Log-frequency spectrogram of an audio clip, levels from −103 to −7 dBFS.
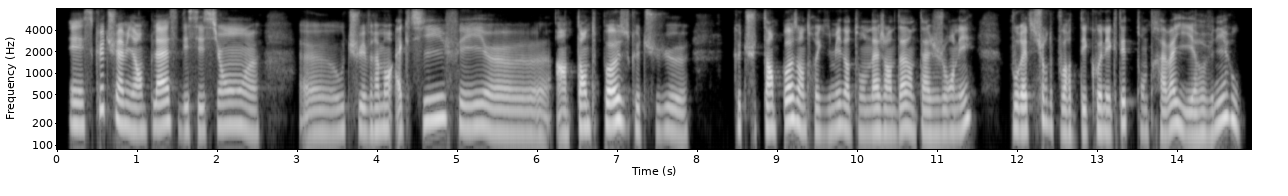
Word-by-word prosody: Et 195 -1 +2
est-ce 190 - -8
que 315 -2 +3
tu 310 -6 -2
as 200 - +9
mis 180 -3 0
en 165 +1 +3
place 185 +2 +5
des 165 +1 -4
sessions, 180 +1 -1
heu 155 - -10 0.6
heu, 150 0 -6
où 165 +2 -8
tu 175 - -2
es - - +2
vraiment 170 +1 -1
actif 220 +8 -2
et 185 +1 -2
heu, 150 -3 -3
un 150 0 +3
temps 180 +4 +4
de 185 - -8
pause 195 +1 +6
que 165 - -6
tu 160 +1 -9
heu, 150 -3 -5 0.6
que - - -4
tu - - -5
«t'imposes» 180 +5 +5
entre 165 -2 -1
guillemets 160 +4 -5
dans 170 -1 +1
ton 155 -1 -9
agenda, 160 +2 +2
dans 170 - -1
ta 150 -1 -1
journée, 160 - -3 0.4
pour 175 -2 +1
être 165 0 +6
sûr 205 +6 -2
de 185 - -9
pouvoir 155 -3 -2
déconnecter 160 +4 +1
de 200 - -27
ton 160 -2 -11
travail 180 +6 +1
et 145 -2 -3
y - - +1
revenir 150 - -2
ou 195 -7 -3
170 Hz, 200 wpm, -27 LUFS, 155-190 Hz, 0.6 s, as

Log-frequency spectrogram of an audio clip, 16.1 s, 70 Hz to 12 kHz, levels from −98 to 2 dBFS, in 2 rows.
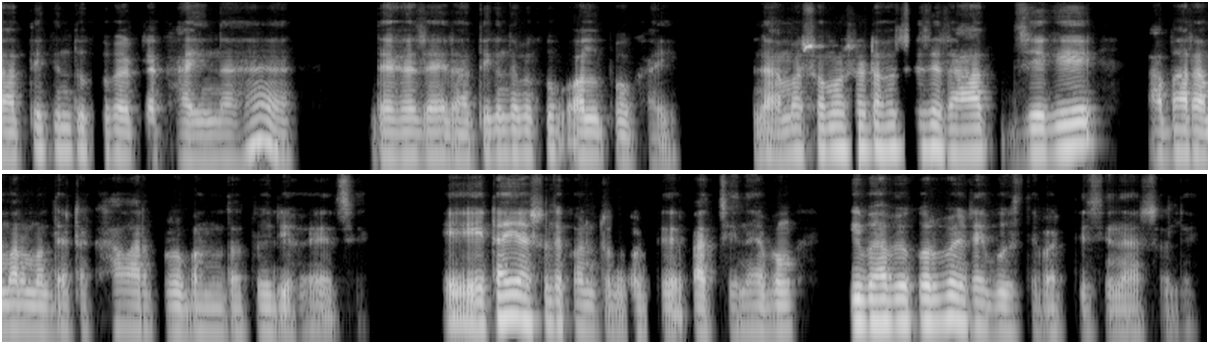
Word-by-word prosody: রাতে 110 +3 -1
কিন্তু 130 -1 -4
খুব 115 - -10
একটা 115 - -4
খাই 105 0 -1
না, 105 - -4
হ্যাঁ? 160 -5 +1 0.7
দেখা 115 0 +2
যায় 115 0 +2
রাতে 105 +1 -4
কিন্তু 120 0 -1
আমি 120 - -2
খুব 125 - -4
অল্প 115 0 +2 0.2
খাই। - - -11 0.8
আমার 125 +1 0
সমস্যাটা 135 +1 +2
হচ্ছে 140 +1 -2
যে, 140 - +6
রাত 125 +1 +4 0.2
জেগে 125 +3 +5 0.5
আবার 120 +2 +1
আমার 115 0 +2
মধ্যে 105 -2 -2
একটা 105 - -13
খাও 110 +1 -9
য়ার 110 -1 -1
প্রবণতা 100 -2 -4
তৈরি 100 -1 -3
হয়েছে। - - -9 0.6
এ - - +4 0.2
এটাই 145 +5 +6
আসলে 125 -2 -1
কন্ট্রোল 110 -2 -5
করতে - - -9 0.2
পারছি - - -1
না 110 - -7
এবং 110 +1 0 0.4
কিভাবে 130 0 +6
করব? 135 0 +5
এটাই 120 -2 -2
বুঝতে 105 +1 -5
পারতেছি 100 -1 -11
না - - -4
আসলে। 110 - -14
115 Hz, 170 wpm, -24 LUFS, 110-130 Hz, 0.8 s, যে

